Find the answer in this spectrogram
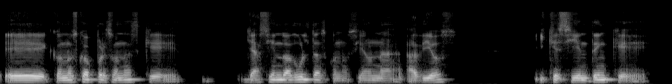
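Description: A man of about thirty with a Mexican accent, giving an earnest, conversational personal testimony in a halting way over a video call. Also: lowish voice, level tone, vocal fry, mellow. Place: indoor room at home, on a video call.

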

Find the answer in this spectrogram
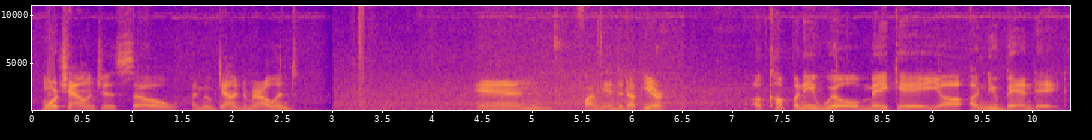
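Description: A man's voice: on the low side, a little hiss or hum. A middle-aged man, a research scientist who grew up in the US, talking casually about his lab work with frequent fillers and restarts. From Taiwan, grew up in the US. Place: indoor laboratory.

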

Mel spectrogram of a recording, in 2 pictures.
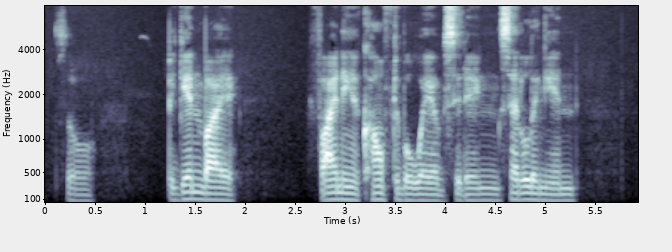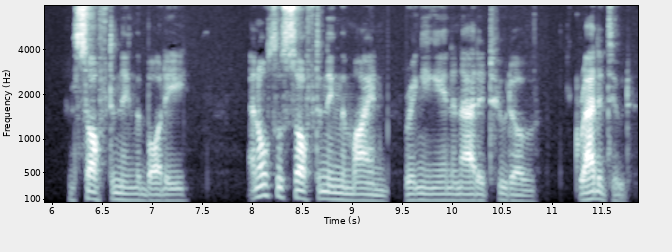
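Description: A man leading a guided meditation as a teacher, calm and unhurried, pausing between short, soothing phrases. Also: deep voice.

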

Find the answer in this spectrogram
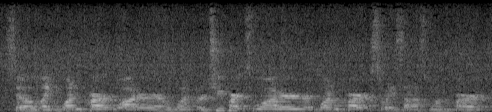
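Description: A man's voice: a little high, fairly even intonation, measured pace, far from the mic, noisy background. A young man demonstrating a recipe on a home cooking show, laid-back and rambling with lots of fillers. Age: young adult. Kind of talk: casual cooking demo. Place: home kitchen. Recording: roomy, a bit off-mic.

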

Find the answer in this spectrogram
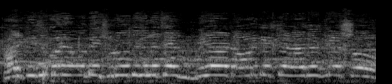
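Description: A performer voicing a bossy young male club organiser in a cartoon comedy, giving brisk orders. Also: extremely high pitch, completely flat delivery, far from the mic, loud music behind the voice, over a noisy crowd. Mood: announcing.

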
